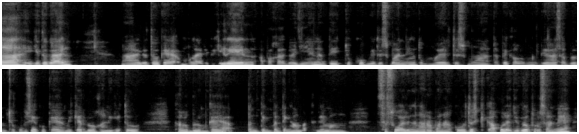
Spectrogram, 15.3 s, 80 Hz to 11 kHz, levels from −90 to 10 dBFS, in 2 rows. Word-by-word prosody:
lah, 215 -2 +11
kek 180 - -1
gitu 190 - +4
kan. 170 +3 +9 0.8
Nah 150 -3 -2
itu 175 - -1
tuh 220 -1 +4
kayak 170 -1 +1
mulai 165 -3 -4
dipikirin. 185 0 +7 0.2
Apakah 160 0 -10
gajinya 155 +6 -1
nanti 180 +3 -2 0.2
cukup 175 +2 -3
gitu, 160 - -10
sebanding 150 +5 -3
untuk 175 -2 -13
membayar 145 -1 -3
itu 150 - -11
semua. 150 0 -8 0.2
Tapi 150 +5 -4
kalau 155 -1 -10
m 145 - -10
dirasa 145 0 -4
belum 140 -1 -5
cukup 140 +6 -13
sih 190 - +2
aku 190 - -11
kayak 145 -3 -3
mikir 145 0 -2
2 135 - +1
kali 135 -1 -3
gitu. 160 -1 -4 0.6
Kalau 140 0 -1
belum 145 0 +2
kayak 145 -3 0 0.3
penting-penting 145 +1 -3
amat 150 +3 -2
dan 145 - -12
memang 145 0 +1 0.5
sesuai 160 -3 +1
dengan 140 -1 +1
harapan 140 0 -2
aku. 150 - -6
Terus 175 -2 +1
k - - -11
aku - - -5
lihat 160 - -1
juga 175 +2 +6
perusahaannya 155 +6 +3
155 Hz, 195 wpm, -21 LUFS, 145-175 Hz, 0.8 s, lah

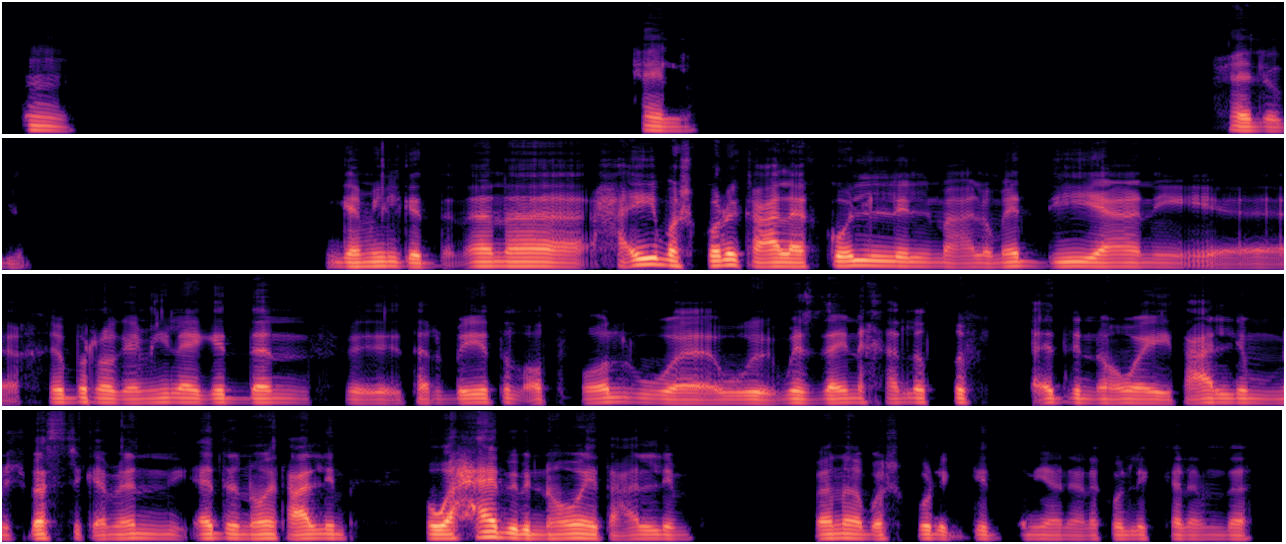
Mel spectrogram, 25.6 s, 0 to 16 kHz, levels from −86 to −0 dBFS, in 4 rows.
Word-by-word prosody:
إمم. 115 -5 -5 2.8
حلو. 110 -3 -5 2.6
حلو 105 -1 -2
جدًا. 90 -2 -20 1.5
جميل 115 +2 +1
جدًا، 110 +2 0
أنا 120 -3 +2
حقيقي 160 +5 +6
باشكرِك 135 -2 +5
على 110 0 +6
كلّ 130 +1 +4
المعلومات 110 -1 -2
دي 120 +1 -1
يعني 110 -2 -2 0.4
خِبرة 115 0 -1
جميلة 115 +3 -1
جدًا 110 0 -2 0.2
في - - -8
تربية 105 +3 -3
الأطفال، 115 +2 -4
و 115 -2 -9 0.3
و 100 0 -2
وإزاي 105 0 +1
نخلّي 110 0 -6
الطفل 115 - -6 0.2
قادر 110 +1 -3
إن 105 -1 -6
هو 105 0 -1
يتعلّم، 110 +2 -3
مش 105 - -11
بس 115 0 +2
كمان 115 +1 -3
قادر 115 +1 +2
إن 115 - -3
هو 115 - +5
يتعلّم، 115 +1 +2 0.4
هو 115 0 +10
حابب 135 +1 +6
إن 110 -1 +2
هو 115 +2 +4
يتعلّم، 110 -1 -1 0.6
فأنا 115 +1 +3
باشكرِك 110 0 -3
جدًا 105 -1 -6
يعني 100 -1 -7
على 100 0 -9
كلّ 105 +1 -7
الكلام 105 -1 -8
ده. 100 -1 -6
110 Hz, 115 wpm, -24 LUFS, 105-115 Hz, 2.8 s, هو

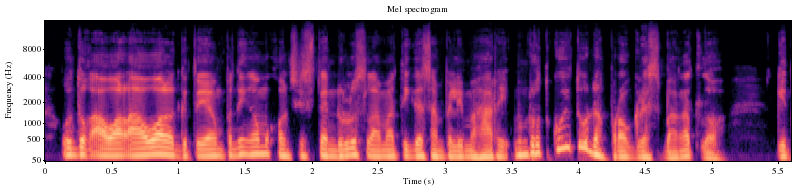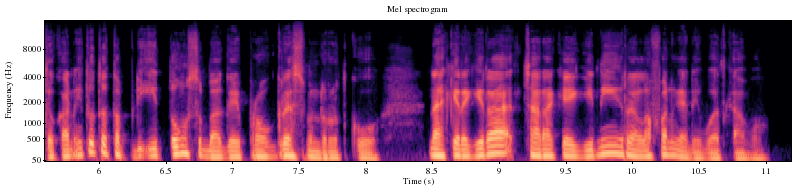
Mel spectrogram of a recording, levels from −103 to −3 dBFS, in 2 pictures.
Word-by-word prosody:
untuk 145 +1 +1
awal-awal 135 +4 +5
gitu 125 0 -3
yang 130 0 +1
penting 155 +3 -2
kamu 160 0 0
konsisten 125 -1 -2
dulu 130 +3 +2
selama 120 -3 -2
3 120 0 -1
sampai 110 -2 -2
5 110 -1 -1
hari 110 0 0
menurutku 175 - 0
itu - - 0
udah 160 - +4
progres 105 -3 -2
banget 105 +5 -2
loh, 85 -4 -4 0.4
gitu 115 -1 -2
kan 120 +1 -1
Itu 140 +7 +1
tetap 185 - 0
dihitung 130 +6 +1
sebagai 110 -3 -1
progres 115 +1 0
menurutku, 95 -3 -3 0.4
nah 130 - +6
kira-kira 140 +6 +4
cara 130 -3 +2
kayak 125 -3 +1
gini 165 +6 +1
relevan 125 +3 0
enggak 100 -5 -3
nih - - -7
buat 90 0 -5
kamu? 80 -2 -9
125 Hz, 200 wpm, -23 LUFS, 110-140 Hz, 0.4 s, nah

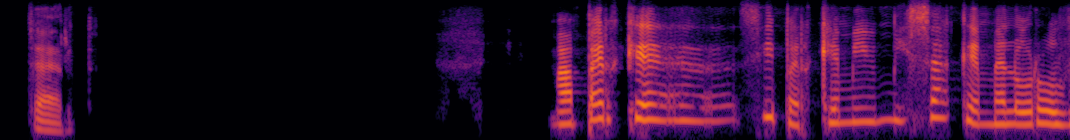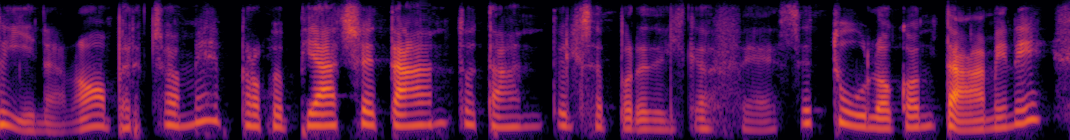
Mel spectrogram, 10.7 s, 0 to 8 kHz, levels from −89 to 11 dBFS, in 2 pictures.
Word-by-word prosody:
Certo. - - -5 2.3
Ma 235 0 +7
perché 300 0 +4
sì, 365 +3 -3
perché 260 0 +1
mi 275 +1 -4
mi 300 0 -8
sa 360 -1 +2
che 300 -7 +4
me 235 0 +1
lo 230 -1 +1
rovina, 225 - -2
no, 185 +9 -2
perciò 180 +5 -7
a - - -6
me 280 +6 -7
proprio 200 -4 -6
piace 215 +3 +2
tanto 225 +3 +2
tanto 195 +2 -9
il 205 - -8
sapore 170 -5 -5
del 150 -1 -13
caffè. 150 -3 -14
Se 250 +9 -9
tu 230 -8 -4
lo 165 -2 -1
contamini, 190 - +1
225 Hz, 155 wpm, -25 LUFS, 185-270 Hz, 2.3 s, Ma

